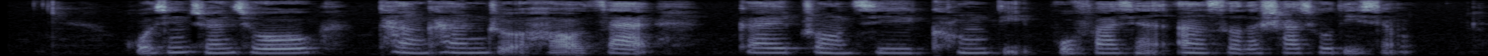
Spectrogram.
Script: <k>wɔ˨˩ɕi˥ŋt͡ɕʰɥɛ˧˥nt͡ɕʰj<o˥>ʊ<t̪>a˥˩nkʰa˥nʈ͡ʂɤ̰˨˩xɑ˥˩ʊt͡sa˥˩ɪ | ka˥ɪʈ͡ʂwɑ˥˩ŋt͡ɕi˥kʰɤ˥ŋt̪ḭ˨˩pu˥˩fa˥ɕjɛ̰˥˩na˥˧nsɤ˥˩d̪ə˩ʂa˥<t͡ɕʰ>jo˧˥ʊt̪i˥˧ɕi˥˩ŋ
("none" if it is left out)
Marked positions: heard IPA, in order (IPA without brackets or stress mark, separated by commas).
x, o˧˥, t̪ʰ, t͡ɕʰ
